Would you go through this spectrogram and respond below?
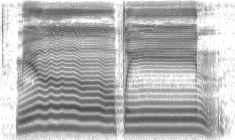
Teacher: Nun sukunnya dibaca samar, kemudian samarnya digunakan ya, didengungkan 2 harakat lebihkan sedikit. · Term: ikhfa kubro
